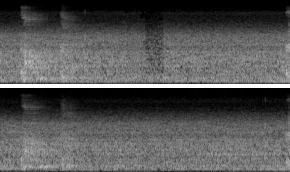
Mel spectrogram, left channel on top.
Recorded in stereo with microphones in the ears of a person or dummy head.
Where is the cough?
25° left (ahead or behind), 0.9 m.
